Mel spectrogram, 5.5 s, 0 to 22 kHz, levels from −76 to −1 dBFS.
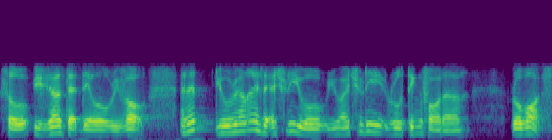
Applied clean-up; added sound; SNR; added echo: neural mask model Resemble Enhance denoiser.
